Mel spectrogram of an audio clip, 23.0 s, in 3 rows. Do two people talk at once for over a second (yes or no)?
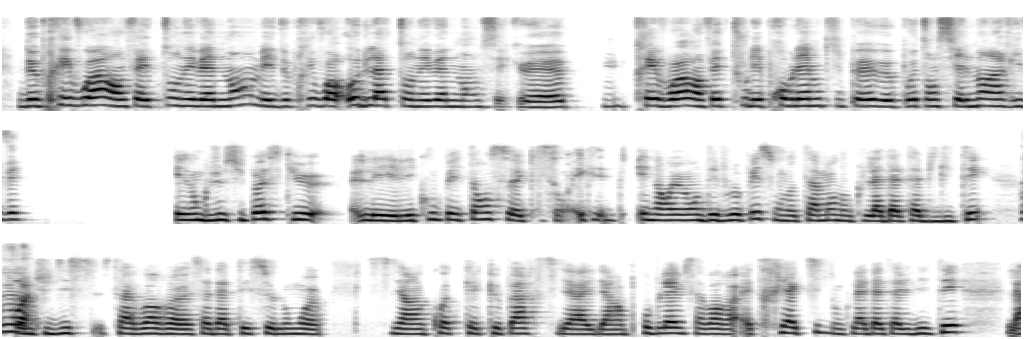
no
